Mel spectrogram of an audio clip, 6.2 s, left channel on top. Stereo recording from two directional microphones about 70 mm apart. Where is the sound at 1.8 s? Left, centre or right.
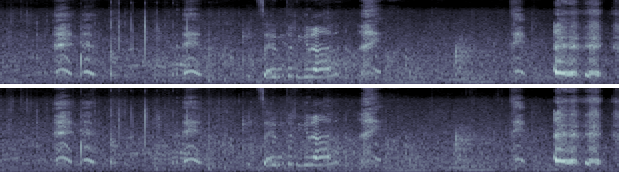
Right.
